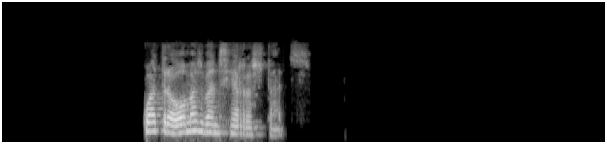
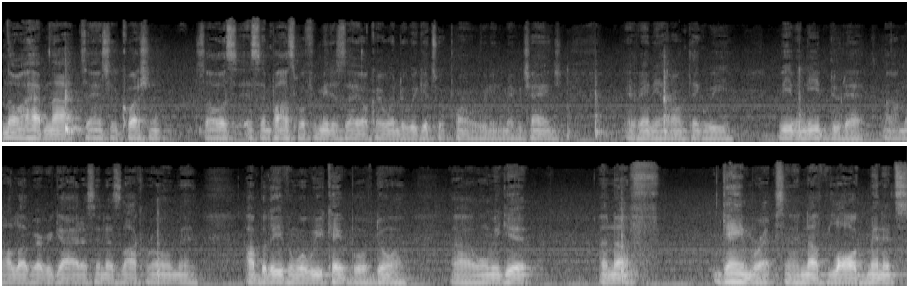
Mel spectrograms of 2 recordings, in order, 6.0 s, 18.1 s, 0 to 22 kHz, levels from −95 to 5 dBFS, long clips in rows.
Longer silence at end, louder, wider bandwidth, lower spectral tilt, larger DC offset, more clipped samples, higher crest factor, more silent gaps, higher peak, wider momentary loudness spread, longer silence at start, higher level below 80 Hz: first, 3.1 s vs 0 s; first, -17 LUFS vs -25 LUFS; second, 7.8 kHz vs 13.5 kHz; second, -5 dB/octave vs -6.5 dB/octave; neither; neither; about the same, 20 dB vs 22 dB; neither; about the same, -2 dBFS vs -2 dBFS; about the same, 17 LU vs 17 LU; first, 1.4 s vs 0 s; second, -64 dBFS vs -38 dBFS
